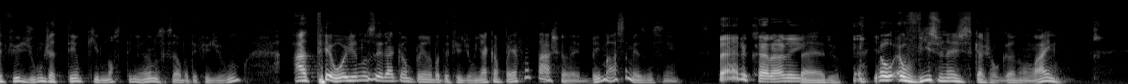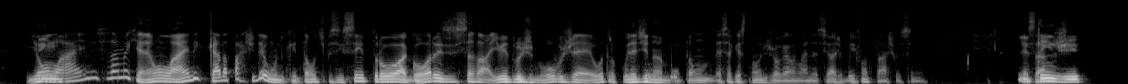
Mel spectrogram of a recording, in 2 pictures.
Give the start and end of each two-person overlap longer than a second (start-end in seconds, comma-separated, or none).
none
